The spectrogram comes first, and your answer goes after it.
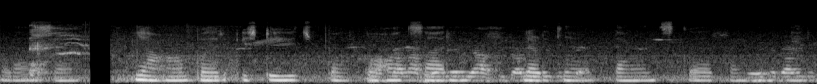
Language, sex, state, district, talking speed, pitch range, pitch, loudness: Hindi, female, Bihar, Kaimur, 80 wpm, 185-195 Hz, 185 Hz, -16 LUFS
